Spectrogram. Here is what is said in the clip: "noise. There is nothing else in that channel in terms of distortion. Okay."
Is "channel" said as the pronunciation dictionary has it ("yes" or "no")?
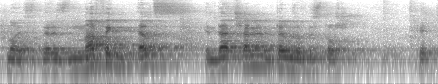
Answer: yes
